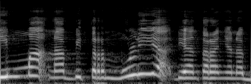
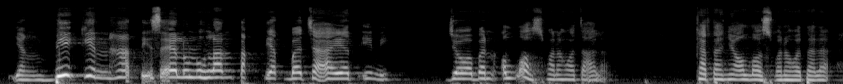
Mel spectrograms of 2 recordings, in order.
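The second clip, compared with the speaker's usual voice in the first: ordinary delivery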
